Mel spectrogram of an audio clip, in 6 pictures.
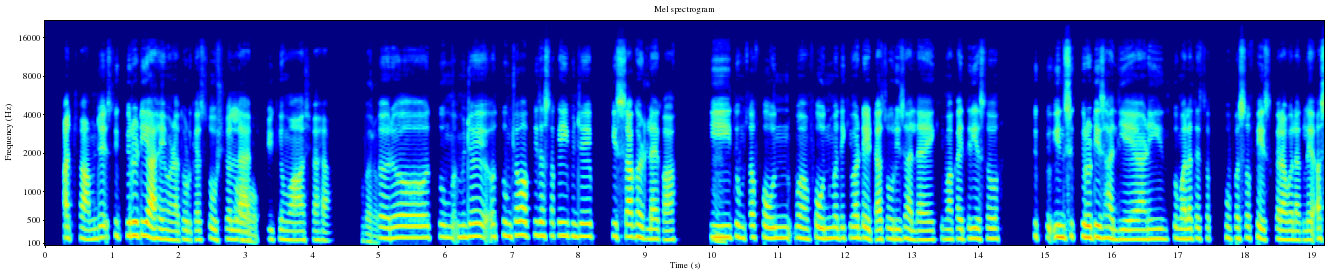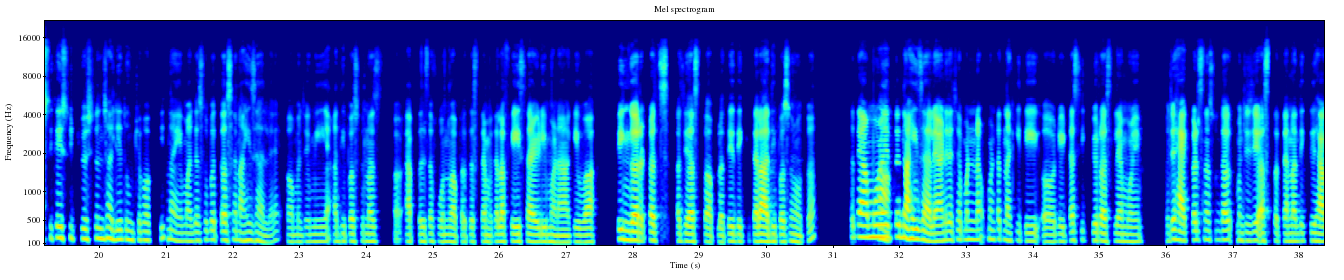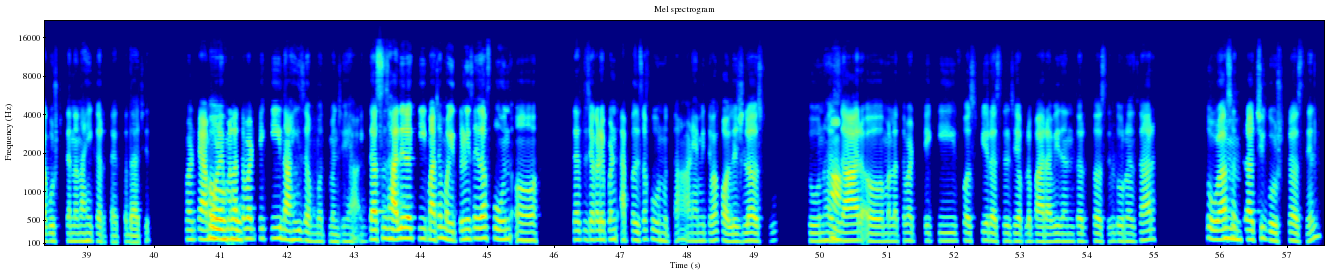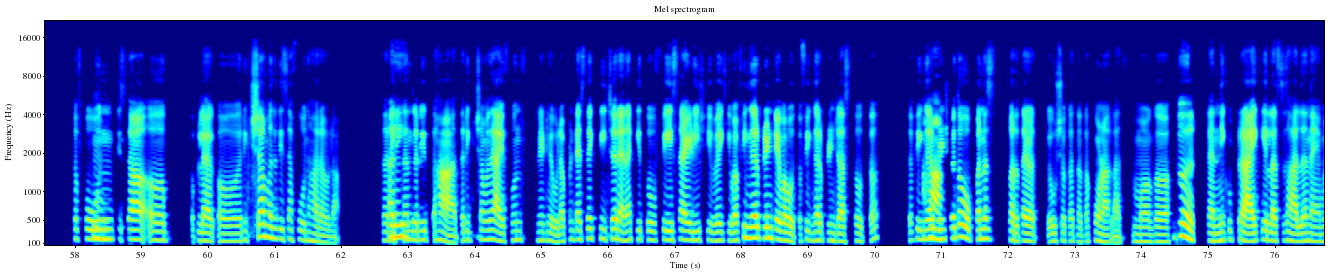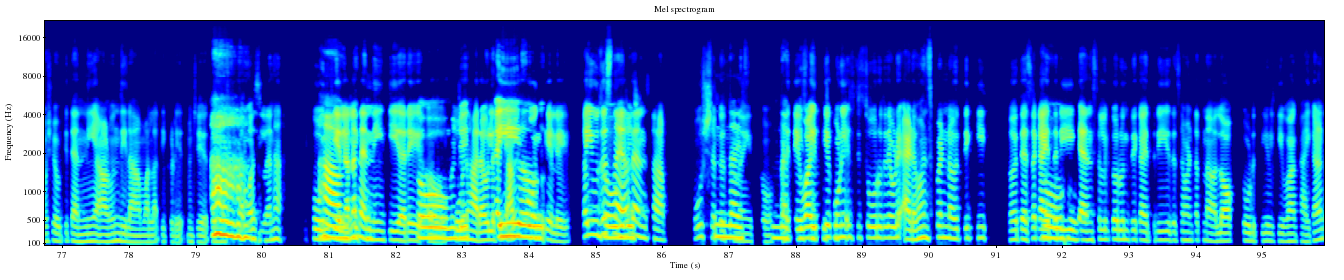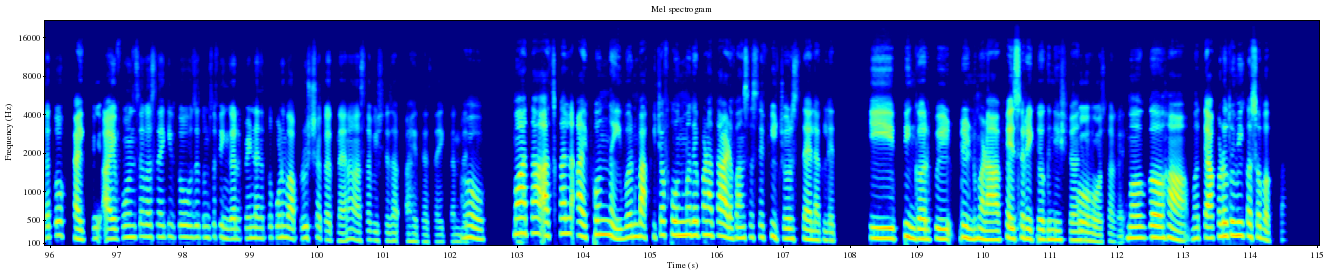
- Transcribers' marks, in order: in English: "सोशल ॲपची"; in English: "इन्सिक्युरिटी"; in English: "फेस आय-डी"; in English: "फिंगर टच"; in English: "डेटा सिक्युअर"; in English: "हॅकर्सनासुद्धा"; in English: "फर्स्ट इयर"; surprised: "अरे!"; in English: "फेस आय-डी"; chuckle; laughing while speaking: "समजलं ना"; laughing while speaking: "ॲडव्हान्स"; in English: "फिंगर प्रि प्रिंट"; other background noise; in English: "फेस रिकॉग्निशन"
- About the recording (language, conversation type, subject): Marathi, podcast, दैनिक कामांसाठी फोनवर कोणते साधन तुम्हाला उपयोगी वाटते?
